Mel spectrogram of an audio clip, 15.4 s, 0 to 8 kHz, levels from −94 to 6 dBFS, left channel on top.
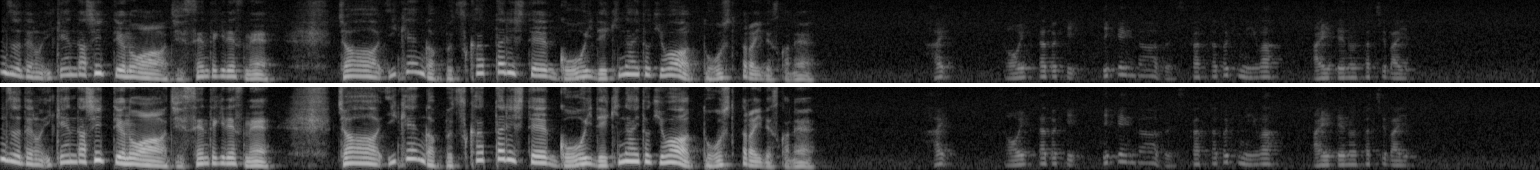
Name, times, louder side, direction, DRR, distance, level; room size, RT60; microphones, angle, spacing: voice 1, 0.0-8.1, right 6 dB, 65° right, 0.3 m, -30 dB
voice 2, 10.0-10.8 11.2-12.7 13.1-14.1, right 1 dB, 5° right, 0.9 m, -52 dB
10.5 x 4.0 x 6.7 m
head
